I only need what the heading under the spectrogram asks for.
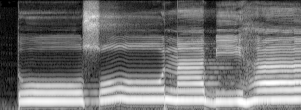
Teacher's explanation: Su juga mad tabi'i karena ada waw sukun yang didahului dhammah, dibaca panjang sodnya 2 harokat.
